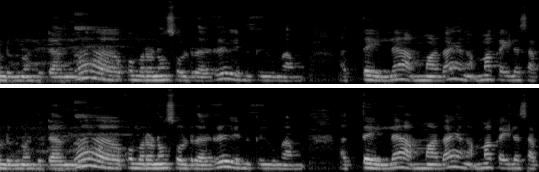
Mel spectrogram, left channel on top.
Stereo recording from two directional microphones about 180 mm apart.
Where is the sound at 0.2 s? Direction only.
20° right (ahead or behind).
